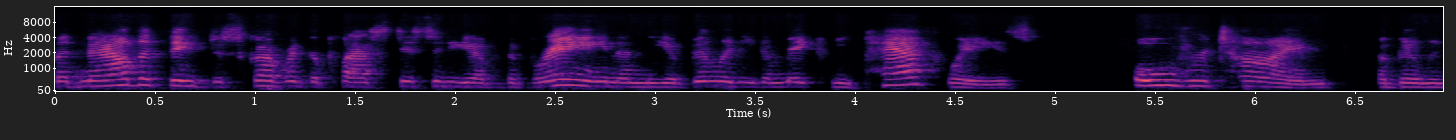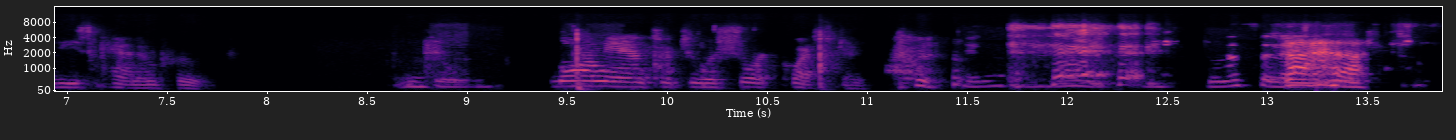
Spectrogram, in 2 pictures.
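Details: Adult woman speaking; normal speech.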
